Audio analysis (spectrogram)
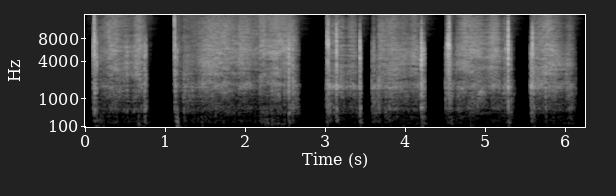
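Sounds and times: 
four dice sliding on plastic: 0:00.1 - 0:06.2.

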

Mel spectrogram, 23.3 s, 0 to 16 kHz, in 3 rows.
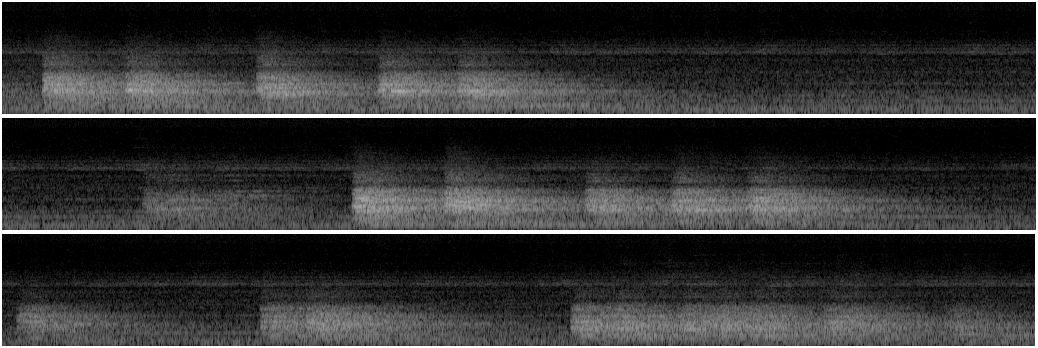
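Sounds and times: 
large hall ambience: 0:00.0 - 0:23.2.

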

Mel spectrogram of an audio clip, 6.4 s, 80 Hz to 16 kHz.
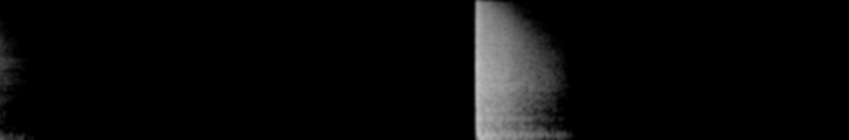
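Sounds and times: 
wood mallet corner hit: 0:03.6 - 0:04.1.

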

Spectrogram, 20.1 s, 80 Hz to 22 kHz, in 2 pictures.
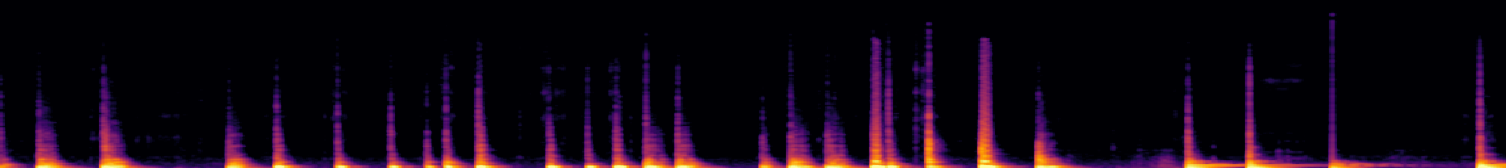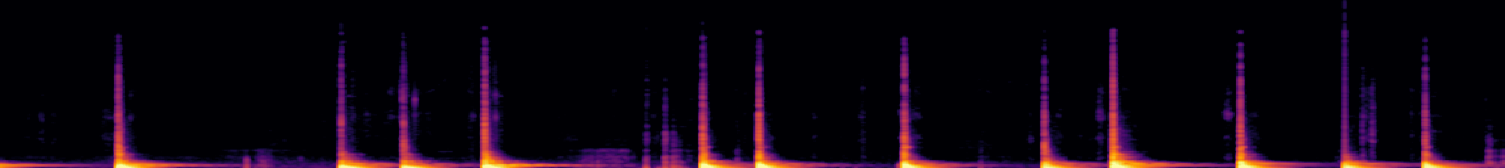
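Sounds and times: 
native log drum percussion: 0:00.0 - 0:07.2, 0:07.9 - 0:09.2, 0:09.8 - 0:10.2, 0:10.8 - 0:11.2, 0:12.3 - 0:13.7, 0:14.7 - 0:16.4, 0:17.0 - 0:19.9.

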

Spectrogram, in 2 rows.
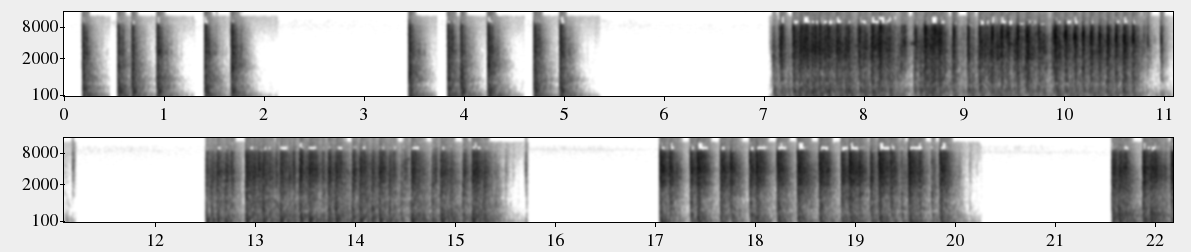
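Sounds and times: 
rhythmic funny cartoon knocks on door: 0:00.2 - 0:01.9, 0:03.4 - 0:05.2, 0:07.1 - 0:11.0, 0:12.5 - 0:15.8, 0:17.0 - 0:20.2, 0:21.6 - 0:22.1.

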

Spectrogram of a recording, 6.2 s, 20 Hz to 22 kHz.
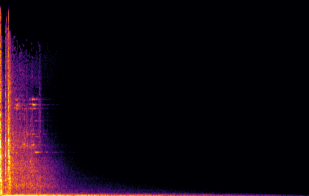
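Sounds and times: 
cinematic metal crash hit: 0:00.0 - 0:02.6.

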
